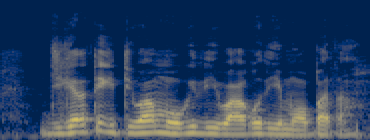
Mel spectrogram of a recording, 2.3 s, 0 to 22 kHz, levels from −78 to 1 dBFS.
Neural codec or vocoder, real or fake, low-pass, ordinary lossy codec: vocoder, 48 kHz, 128 mel bands, Vocos; fake; 19.8 kHz; none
